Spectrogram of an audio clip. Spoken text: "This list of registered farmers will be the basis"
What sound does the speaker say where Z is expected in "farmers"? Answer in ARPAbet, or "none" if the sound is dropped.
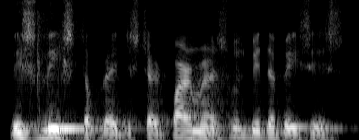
S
